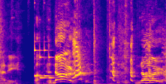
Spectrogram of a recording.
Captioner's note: ding-ding; laughing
